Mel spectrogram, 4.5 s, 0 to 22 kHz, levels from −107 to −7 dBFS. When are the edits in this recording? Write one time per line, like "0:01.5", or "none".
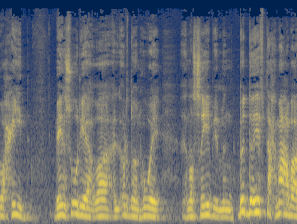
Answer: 0:03.5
